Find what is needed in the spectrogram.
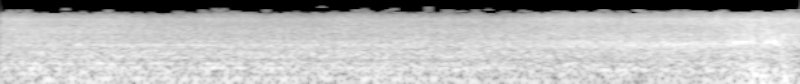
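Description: Steady outdoor background noise at a harbour: an even hiss with no distinct events, swelling slightly near the end.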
